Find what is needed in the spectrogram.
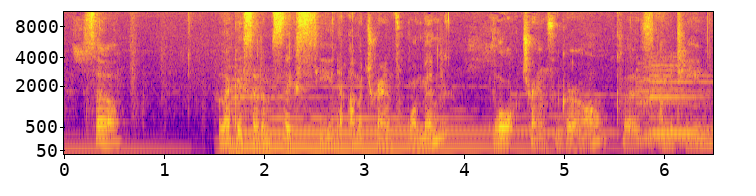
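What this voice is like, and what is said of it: Puerto Rican accent in English. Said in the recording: “I'm from Puerto Rico, so if my accent is a little annoying, that's why.”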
